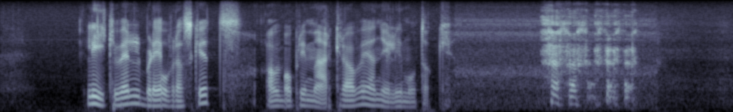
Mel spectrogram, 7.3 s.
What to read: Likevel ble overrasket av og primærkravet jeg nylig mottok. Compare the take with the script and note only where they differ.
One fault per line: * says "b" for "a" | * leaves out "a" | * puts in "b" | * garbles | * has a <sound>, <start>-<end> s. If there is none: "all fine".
* has a laugh, 5.4-6.4 s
